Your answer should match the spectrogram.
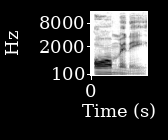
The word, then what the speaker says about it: Almony: he said to me, just think of all money. It's Almony.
